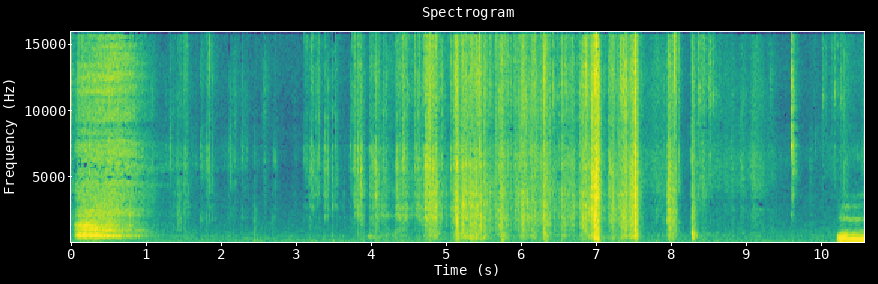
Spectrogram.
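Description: Clear plastic packaging bag rustling and crinkling as a small flexible tripod is handled and pulled out of it. A louder rustle comes in the first second, then scattered crackles and a few sharp clicks.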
